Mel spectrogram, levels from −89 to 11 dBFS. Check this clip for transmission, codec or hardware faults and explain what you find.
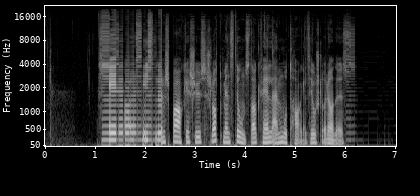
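Robotic sound from repeated short buffers affects this speech from 1.10 to 2.32 s and from 6.01 s to the end. All the real audio is likely replaced by a 5 ms segment looping, forcing a rigid, metallic 200 Hz buzz.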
